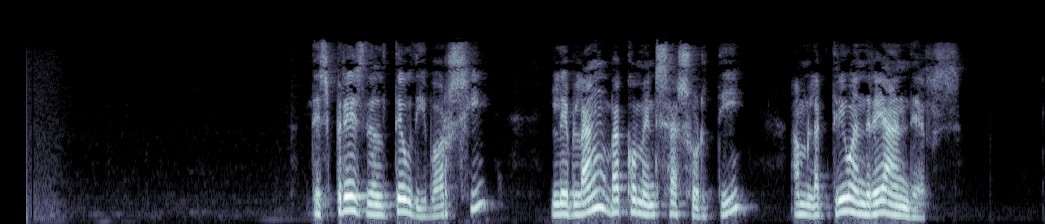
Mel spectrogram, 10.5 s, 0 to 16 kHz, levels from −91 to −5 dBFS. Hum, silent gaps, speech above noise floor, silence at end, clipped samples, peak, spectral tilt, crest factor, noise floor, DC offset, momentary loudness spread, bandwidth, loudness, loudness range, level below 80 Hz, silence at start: none; none; 61 dB; 1 s; under 0.1%; -2 dBFS; -6.5 dB/octave; 20 dB; -79 dBFS; under 0.1%; 13 LU; 8 kHz; -19 LUFS; 4 LU; -60 dBFS; 3.15 s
